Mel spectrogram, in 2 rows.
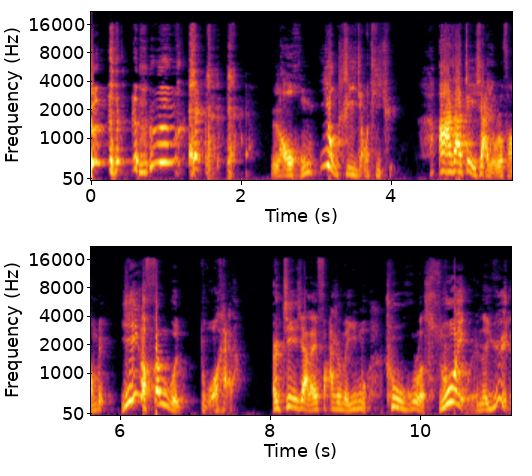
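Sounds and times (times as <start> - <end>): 
voice imitating a fit of coughing: 0.0 - 2.2
speech: 2.6 - 11.2.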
